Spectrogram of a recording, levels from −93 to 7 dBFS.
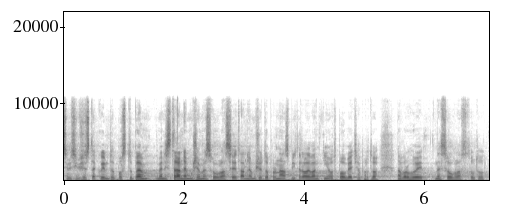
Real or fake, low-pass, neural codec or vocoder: fake; 10.8 kHz; vocoder, 44.1 kHz, 128 mel bands, Pupu-Vocoder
